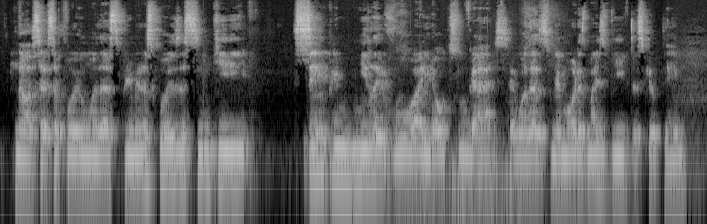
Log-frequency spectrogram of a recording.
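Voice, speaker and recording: Monotone, flat intonation from a man at medium pitch, with very even loudness and a moderate pace. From Ceará, Brazil (Caucaia). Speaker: surf photographer and filmmaker. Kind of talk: casual interview.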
